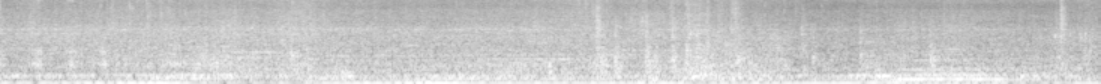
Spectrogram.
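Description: Engine of a modified rock crawler running at low revs as it creeps over boulders, its pitch rising and falling a little, with a few sharp knocks about halfway through.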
